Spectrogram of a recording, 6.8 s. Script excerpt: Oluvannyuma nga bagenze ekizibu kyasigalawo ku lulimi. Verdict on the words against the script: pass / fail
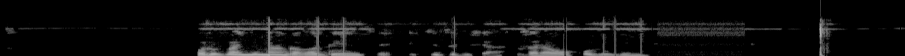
pass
